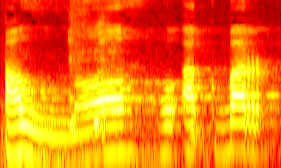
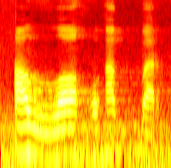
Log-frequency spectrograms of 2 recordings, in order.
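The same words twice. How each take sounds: First: The phrase is drawn out longer. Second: The phrase is said too short.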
